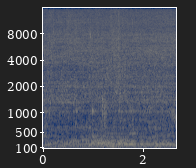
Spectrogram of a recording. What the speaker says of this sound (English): I just splash my skin with a douse of cold water.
